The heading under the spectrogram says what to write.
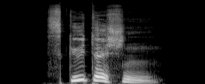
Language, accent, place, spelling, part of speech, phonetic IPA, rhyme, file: German, Germany, Berlin, skythischen, adjective, [ˈskyːtɪʃn̩], -yːtɪʃn̩, De-skythischen.ogg
- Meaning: inflection of skythisch: 1. strong genitive masculine/neuter singular 2. weak/mixed genitive/dative all-gender singular 3. strong/weak/mixed accusative masculine singular 4. strong dative plural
